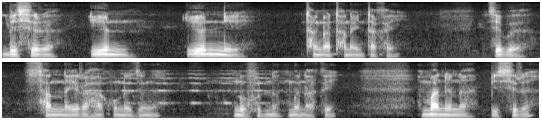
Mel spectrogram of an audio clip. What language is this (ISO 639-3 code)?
brx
